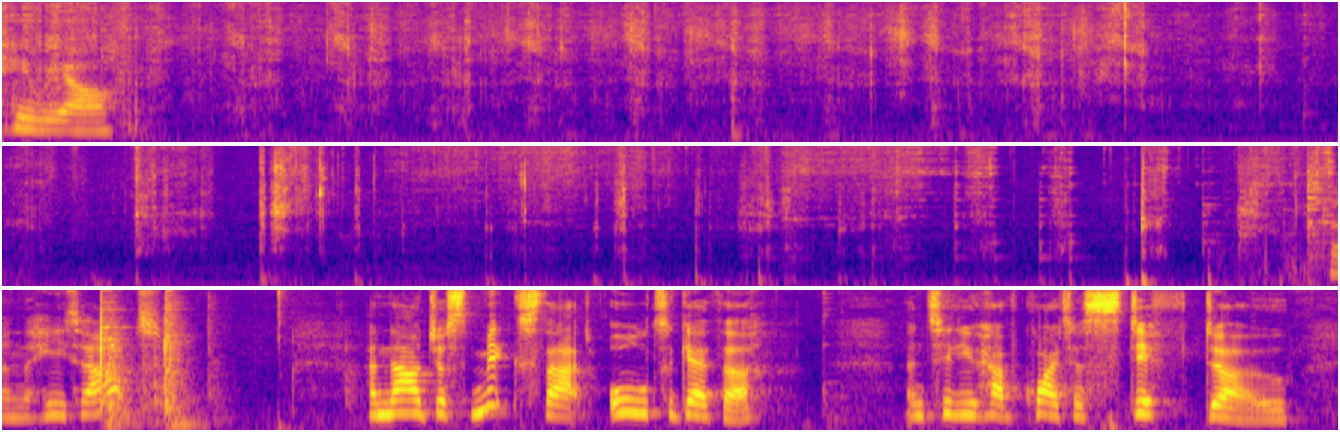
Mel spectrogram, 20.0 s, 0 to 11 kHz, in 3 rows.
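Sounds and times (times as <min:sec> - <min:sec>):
wooden spoon scraping saucepan: 0:00.0 - 0:14.2.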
